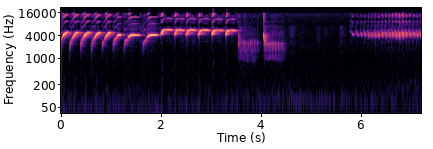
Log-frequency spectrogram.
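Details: Canary song of clear whistled tours: a string of quick upslurred notes, then a higher run of even repeated syllables, a brief lower buzzy rattle, a pause, and a soft rolling trill starting up.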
